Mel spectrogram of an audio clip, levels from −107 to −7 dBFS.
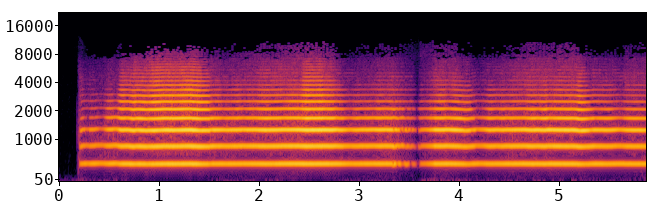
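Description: From 3.34 to 3.74 s there is AAC frame loss with concealment. About 256 ms of coded audio is missing, consistent with six lost frames. The decoder rebuilds the gap from the last good spectrum. The sounds turn smeared, noisy or phasey there.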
